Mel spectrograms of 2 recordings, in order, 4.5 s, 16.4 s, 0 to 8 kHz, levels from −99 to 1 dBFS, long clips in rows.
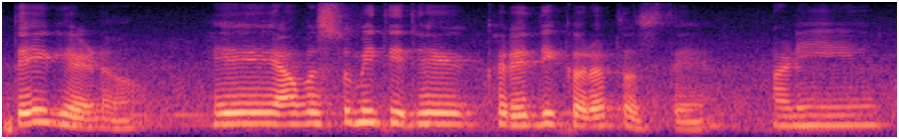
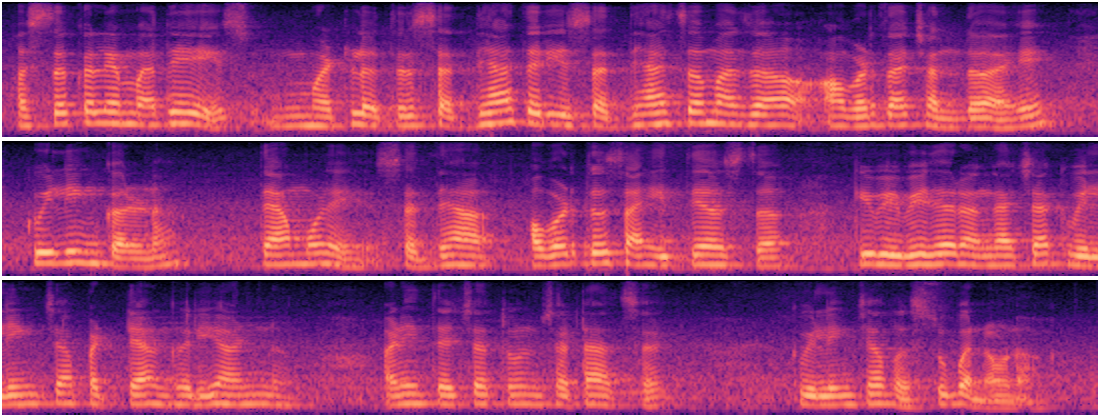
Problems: constant background noise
